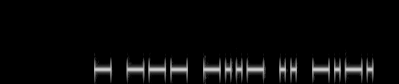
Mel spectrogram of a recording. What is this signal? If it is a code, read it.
Morse code, heard as a keyed tone, about 22 wpm, 690 Hz. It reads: TOXIC
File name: 5 Letter Words - First 3 Letters Given - 22wpm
